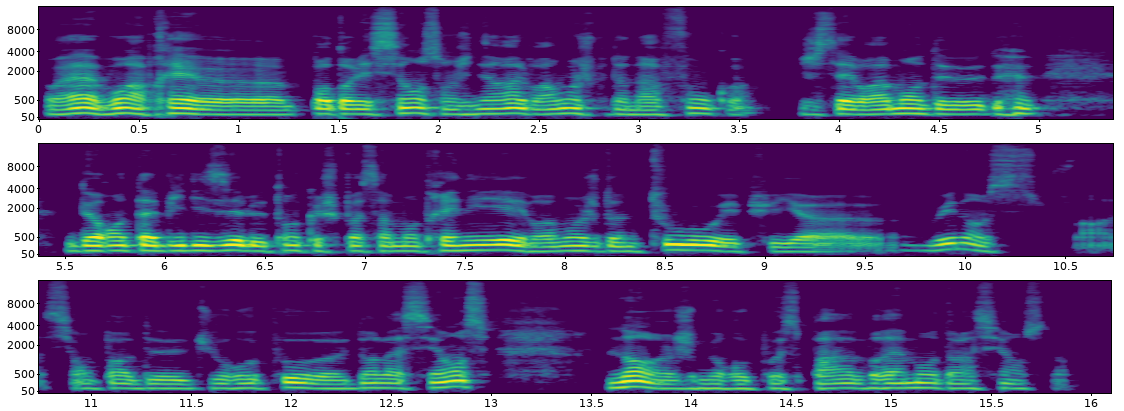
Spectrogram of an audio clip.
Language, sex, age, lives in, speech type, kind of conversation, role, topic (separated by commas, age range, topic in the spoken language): French, male, 20-24, France, conversation, advice, user, Pourquoi ai-je perdu ma motivation après un bon départ ?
